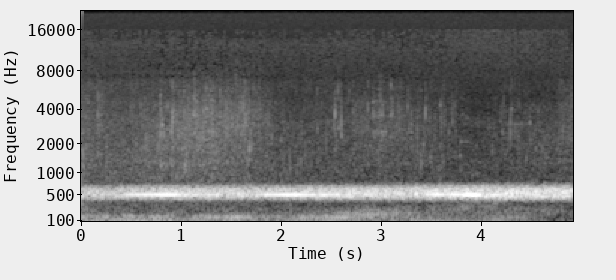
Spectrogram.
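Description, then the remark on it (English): A 52-hertz whale song, its pattern close to that of blue whales but pitched at 52 hertz, picked up by United States sonar listening equipment in the ocean: one steady, droning tonal call that holds unbroken over a murky underwater rumble, with no voices present. “The pattern of the song matched pretty closely with that of blue whales, but it came in at 52 hertz, which is, you know, 20, 30 hertz off of what whales typically sing at.”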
